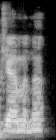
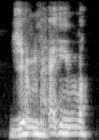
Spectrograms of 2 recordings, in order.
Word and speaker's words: Jemima: Well, I'm saying people cancel cultured Aunt Jemima or Jemina. I just messed it up. I'm sorry. Jemima.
